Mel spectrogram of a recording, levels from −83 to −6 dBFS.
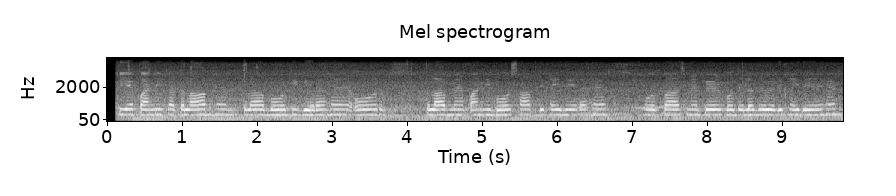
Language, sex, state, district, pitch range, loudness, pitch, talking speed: Hindi, female, Rajasthan, Bikaner, 205-215 Hz, -17 LUFS, 210 Hz, 190 wpm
